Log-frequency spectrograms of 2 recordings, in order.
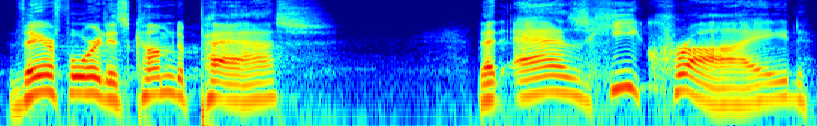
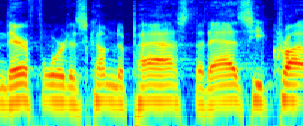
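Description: First: Slow right down on "as he cried"; emphatic rereading. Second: Said in the usual way. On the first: Shown as a demonstration. Preacher making congregation listen to verse thirteen, emphatic and drawn-out. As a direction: stretch "he cried" out, with pauses between phrases. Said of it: "please listen to verse thirteen".

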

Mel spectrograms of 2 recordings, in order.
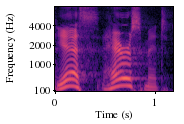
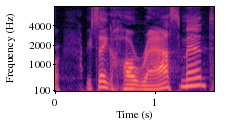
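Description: First: "harassment" with stress on the first syllable, HAR-ass-ment, slowly and higher; British "harassment", first syllable stressed. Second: "harassment" said with stress on the second syllable, slowly; slow "harassment" with a rolled "rass". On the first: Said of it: "what they say across the pond". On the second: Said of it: "when you keep saying harassment". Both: Shown as a demonstration.

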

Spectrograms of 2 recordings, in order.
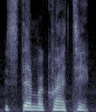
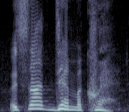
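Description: First: "Democratic" with the full -ic ending stressed; right word form. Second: "Democrat" said flat and clipped as the wrong form; wrong word form. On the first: Host correcting the party name, "Democratic" stressed as the right form. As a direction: land firmly on the ending of "Democratic". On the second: Host correcting the party name, "Democrat" as the wrong form. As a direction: say "Democrat" as the mistake being corrected. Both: Shown as a demonstration.

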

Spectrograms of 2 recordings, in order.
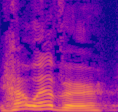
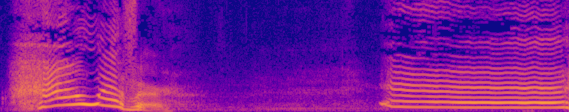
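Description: First: Said in the usual way. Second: High, drawn-out, whimpering however; a mock-sad whine on however. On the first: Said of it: "here's what they say next". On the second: Shown as a demonstration. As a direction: let the word sag into a sad groan. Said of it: "a sad face next to it".

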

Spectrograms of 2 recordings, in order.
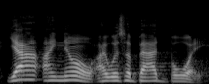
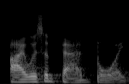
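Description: First: Light, glib admission of fault; downplaying. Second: Low, quiet quoting back; disapproving echo. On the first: Offender admitting to serious wrong, downplaying. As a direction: toss off a confession as if it were minor. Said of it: "trying to hide and downplay it". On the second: Retold or imitated. Throwing the offender's words back at them, low and disapproving. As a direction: repeat the excuse low and soft, unimpressed. Echoes offender's excuse in his rebuke.

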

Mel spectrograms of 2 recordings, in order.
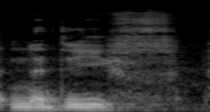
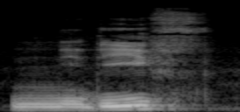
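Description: First: "nadif" with an open A in the first syllable; A vowel. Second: "nidif" with a short I in the first syllable; I vowel. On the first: Teacher contrasting dialect vowels, "nadif" with open A. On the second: Teacher contrasting dialect vowels, "nidif" with short I. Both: Shown as a demonstration. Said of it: "the difference between nidif and nadif".

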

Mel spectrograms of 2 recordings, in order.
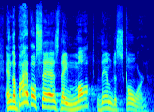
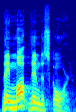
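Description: First: Slow, weighty scripture read, each word leaned on; solemn slow emphasis; slow emphatic reading. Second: "mocked" hit hard and slow, then "scorn" falling; stress on mocked. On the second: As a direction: slowly repeat it, punching "mocked". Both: Shown as a demonstration. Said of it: "Can I, can I finish this thought?".

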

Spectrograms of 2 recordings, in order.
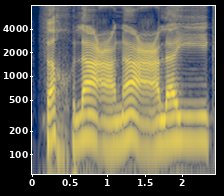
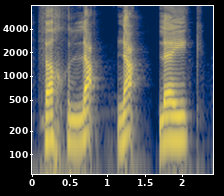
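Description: First: فاخلعنا with the ain swallowed, slow and drawn out; mispronounced ain. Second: فاخلعنا said slowly with no clear ain; wrong ain. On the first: Teacher demonstrating a faulty reading to students, slow mispronunciation. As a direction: say فاخلعنا dragging it, ain dropped. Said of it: "لو واحد قرأ فقال". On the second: Teacher showing students the wrong reading, slow mispronunciation. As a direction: drag out فاخلعنا, ain lost. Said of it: "مش يقول". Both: Shown as a demonstration.

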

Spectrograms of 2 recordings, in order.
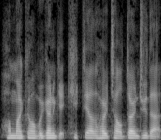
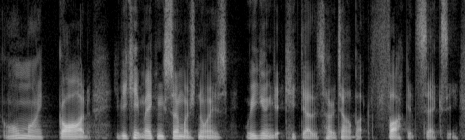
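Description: First: Panicked rush. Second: Playful dominant. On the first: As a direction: rush it out like you're scared of getting caught. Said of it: "you don't wanna do it like". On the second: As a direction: tease her, amused and in control. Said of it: "So you can say it like that in that tonality". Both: Shown as a demonstration.

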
